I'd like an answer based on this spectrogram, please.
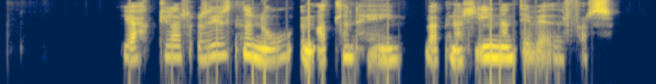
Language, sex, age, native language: Icelandic, female, 50-59, Icelandic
